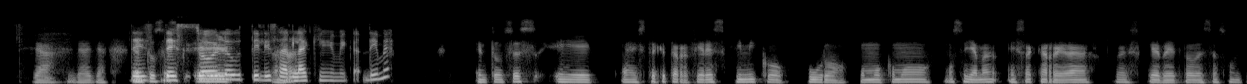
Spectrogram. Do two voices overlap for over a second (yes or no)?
yes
